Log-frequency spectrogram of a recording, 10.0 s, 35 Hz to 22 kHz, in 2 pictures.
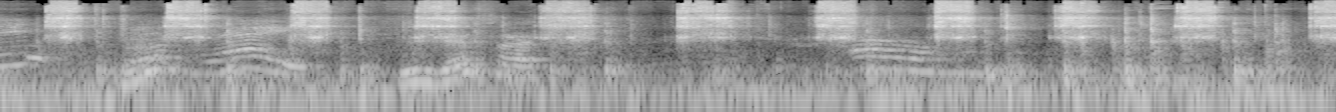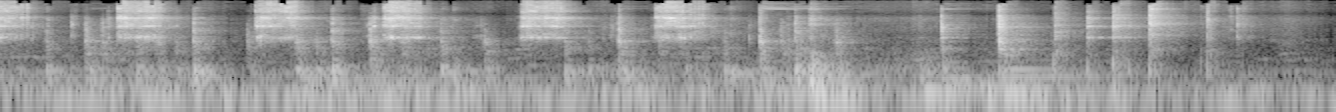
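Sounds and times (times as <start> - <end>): ratchet wrench clicking: 0.2 - 7.8.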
